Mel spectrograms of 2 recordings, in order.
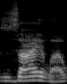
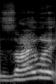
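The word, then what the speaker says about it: Xyla: I did a short this week, and the short was our son's dog, Zyla, which is spelled X-Y-L-A. But Zyla is a howler.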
